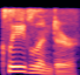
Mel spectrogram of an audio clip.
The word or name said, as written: Clevelander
